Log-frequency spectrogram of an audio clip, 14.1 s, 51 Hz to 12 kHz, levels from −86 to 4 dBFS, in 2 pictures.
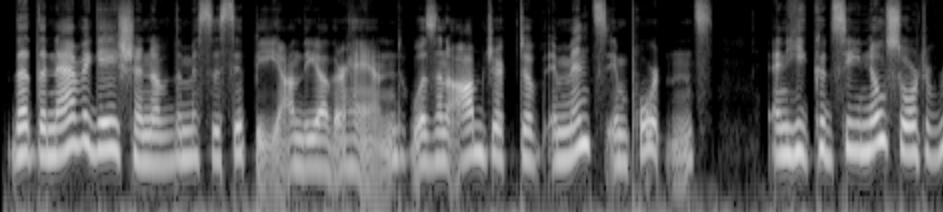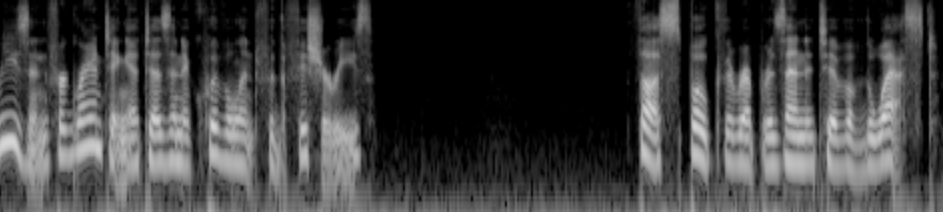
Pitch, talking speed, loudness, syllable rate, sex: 210 Hz, 170 wpm, -20 LUFS, 5.7 syllables/s, female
